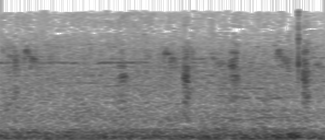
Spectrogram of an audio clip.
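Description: A few short, sharp bird calls, about four in two seconds, over a steady low rumble.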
